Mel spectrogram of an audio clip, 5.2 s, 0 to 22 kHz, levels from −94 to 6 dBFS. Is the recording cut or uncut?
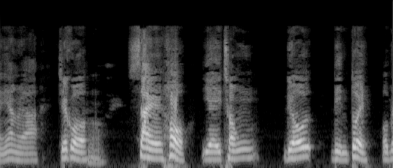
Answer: cut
